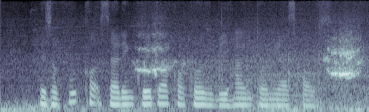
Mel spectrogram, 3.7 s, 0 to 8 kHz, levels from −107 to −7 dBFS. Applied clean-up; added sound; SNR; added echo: none; Car; 1 dB; none.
